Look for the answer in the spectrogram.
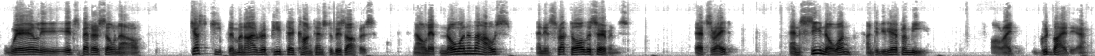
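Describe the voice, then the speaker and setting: A wealthy, anxious gentleman in a 1930s radio serial. He talks in urgent, formal phrases with lively swings of a medium-pitched voice. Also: normal speed, poor audio. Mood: guarded. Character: wealthy, anxious father threatened with death.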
